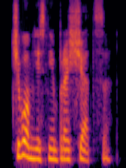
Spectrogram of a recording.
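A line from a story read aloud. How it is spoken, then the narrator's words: Cold. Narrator (Russian): холодно сказал Жеглов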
